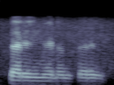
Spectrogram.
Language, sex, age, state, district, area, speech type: Tamil, male, 18-30, Tamil Nadu, Kallakurichi, rural, conversation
